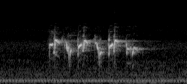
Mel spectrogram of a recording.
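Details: Yellow-vented bulbul female calling to a male in a lure recording described as fast rattling "ngeriwik ropel" chatter; a single second-long run of lively, warbling, bubbly notes over a soft steady hum.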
